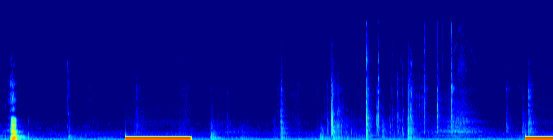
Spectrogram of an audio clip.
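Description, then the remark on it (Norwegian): A telephone ringing tone while calling from a different number: a steady, clear one-second beep, then a long pause with faint clicks and rustles before the next beep starts, heard through the line. “Ja, og det er derfor jeg ringer fra et annet nummer.”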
